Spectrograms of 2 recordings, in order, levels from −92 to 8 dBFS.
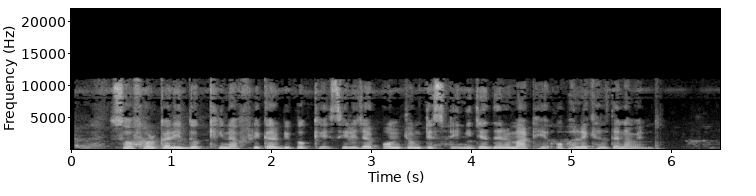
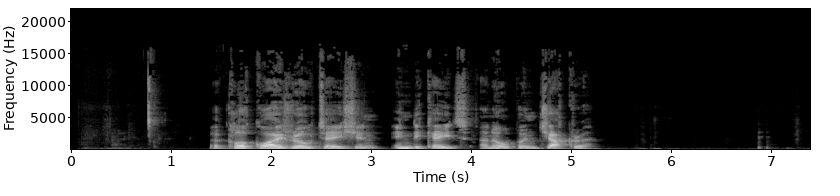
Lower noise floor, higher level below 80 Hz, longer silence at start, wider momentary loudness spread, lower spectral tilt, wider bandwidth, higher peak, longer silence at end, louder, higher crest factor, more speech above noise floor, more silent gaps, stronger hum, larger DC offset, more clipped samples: second, -51 dBFS vs -72 dBFS; second, -54 dBFS vs -48 dBFS; second, 0.05 s vs 0.75 s; second, 7 LU vs 19 LU; about the same, -4.5 dB/octave vs -5.5 dB/octave; second, 11.5 kHz vs 15.5 kHz; about the same, -2 dBFS vs -2 dBFS; second, 0.6 s vs 1.5 s; about the same, -20 LUFS vs -19 LUFS; about the same, 20 dB vs 20 dB; second, 31 dB vs 53 dB; neither; neither; neither; neither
